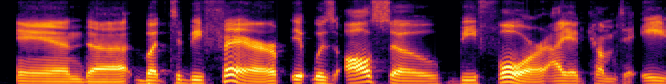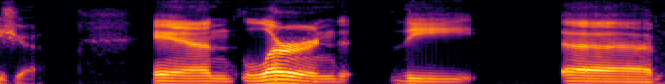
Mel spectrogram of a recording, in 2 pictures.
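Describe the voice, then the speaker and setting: A man's voice: low-pitched, fairly bright tone, clean tone, no room sound, studio quality. A man, hosting a casual live stream, rambling with many fillers and reading chat comments aloud.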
